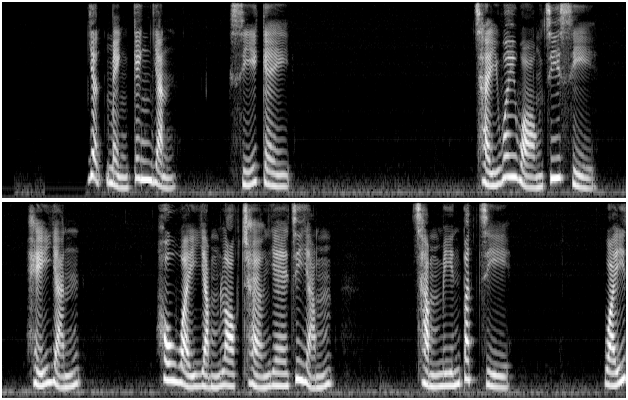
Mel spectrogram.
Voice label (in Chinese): cantonese; 一鳴驚人; 粵語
